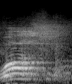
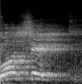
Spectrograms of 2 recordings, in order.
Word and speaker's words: watched: Watch, watch television, watched. We say watched. We don't say watch it. No. So if the last sound in the verb is voiceless and we add ed, the ed is pronounced as te.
